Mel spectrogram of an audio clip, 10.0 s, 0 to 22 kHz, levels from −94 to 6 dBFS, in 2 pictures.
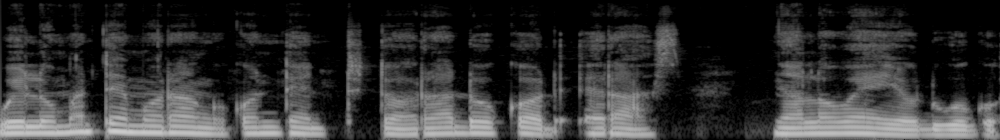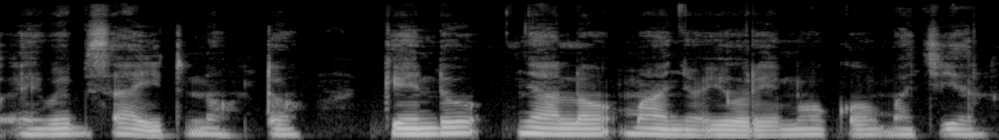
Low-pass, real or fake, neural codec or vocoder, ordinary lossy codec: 19.8 kHz; real; none; none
